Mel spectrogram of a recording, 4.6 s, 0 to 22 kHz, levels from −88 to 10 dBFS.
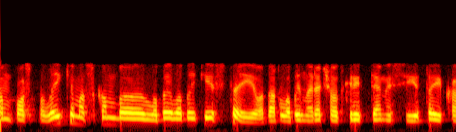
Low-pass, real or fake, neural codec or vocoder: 3.6 kHz; real; none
